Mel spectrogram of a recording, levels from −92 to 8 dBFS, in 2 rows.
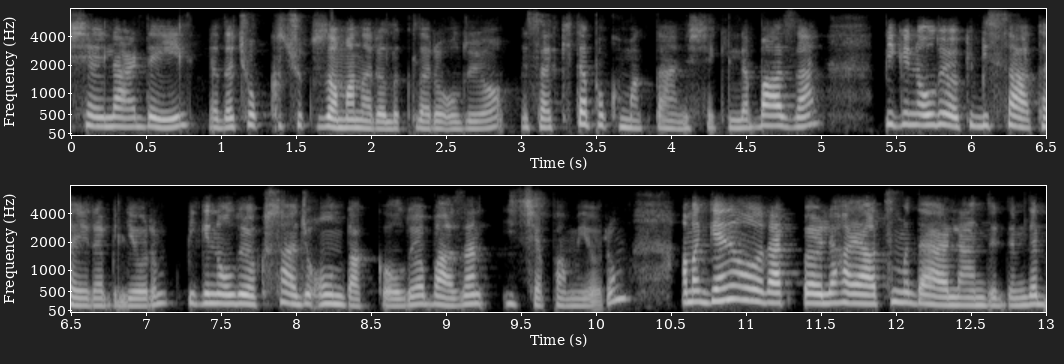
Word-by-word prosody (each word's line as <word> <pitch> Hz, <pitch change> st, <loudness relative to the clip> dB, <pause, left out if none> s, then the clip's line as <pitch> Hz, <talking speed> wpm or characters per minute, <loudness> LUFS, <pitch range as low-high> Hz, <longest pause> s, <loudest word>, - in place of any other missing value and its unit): şeyler 215 Hz, -3 st, 0 dB
değil 215 Hz, +4 st, +2 dB
ya 195 Hz, -1 st, -4 dB
da 205 Hz, -, +2 dB
çok 250 Hz, +3 st, -4 dB
küçük 240 Hz, 0 st, -8 dB
zaman 195 Hz, -3 st, +4 dB
aralıkları 170 Hz, 0 st, -2 dB
oluyor. 170 Hz, +5 st, -4 dB
Mesela 200 Hz, -1 st, -3 dB
kitap 265 Hz, +5 st, -1 dB
okumak 190 Hz, -6 st, -5 dB
da -, -, -5 dB
aynı 175 Hz, -2 st, -5 dB
şekilde. 190 Hz, +1 st, -6 dB
Bazen 235 Hz, +2 st, +3 dB, 0.4 s
bir 270 Hz, -, 0 dB
gün 265 Hz, 0 st, -1 dB
oluyor 245 Hz, -2 st, +4 dB
ki 235 Hz, -, -4 dB
1 -, -, +1 dB
saat 215 Hz, -3 st, +1 dB
ayırabiliyorum, 170 Hz, +3 st, -2 dB
bir 225 Hz, -, -5 dB
gün 225 Hz, -, +3 dB
oluyor 215 Hz, -2 st, +4 dB
ki -, -, -10 dB
sadece 220 Hz, -4 st, 0 dB
10 210 Hz, -1 st, +1 dB
dakika 165 Hz, -2 st, -4 dB
oluyor, 190 Hz, +6 st, -1 dB
bazen 200 Hz, +3 st, +1 dB
hiç 205 Hz, -3 st, -7 dB
yapamıyorum. 175 Hz, -, -5 dB, 0.3 s
Ama 255 Hz, +1 st, +4 dB
genel 275 Hz, +5 st, +4 dB
olarak, 240 Hz, -5 st, +3 dB
böyle, 225 Hz, 0 st, +5 dB
hayatımı 230 Hz, +1 st, +2 dB
değerlendirdiğimde 180 Hz, -1 st, +1 dB
210 Hz, 185 wpm, -24 LUFS, 185-235 Hz, 0.4 s, böyle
